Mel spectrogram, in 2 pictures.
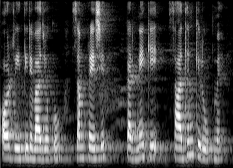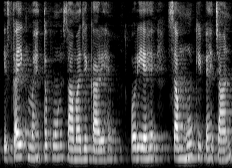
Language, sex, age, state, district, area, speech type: Hindi, female, 18-30, Madhya Pradesh, Gwalior, rural, spontaneous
